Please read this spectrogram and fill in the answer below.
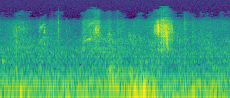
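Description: Wind buffeting the microphone in an uneven low rumble, with a few short, faint scratchy rustles, the clearest one most of the way through.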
